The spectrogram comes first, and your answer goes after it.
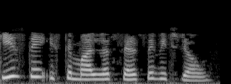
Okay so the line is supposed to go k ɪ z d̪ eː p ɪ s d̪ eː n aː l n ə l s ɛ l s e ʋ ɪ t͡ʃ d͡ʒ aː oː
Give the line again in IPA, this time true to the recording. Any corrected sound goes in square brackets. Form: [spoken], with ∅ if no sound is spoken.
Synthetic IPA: k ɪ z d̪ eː [ʔ] ɪ s [t̪] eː [m] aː l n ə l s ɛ l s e ʋ ɪ t͡ʃ d͡ʒ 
